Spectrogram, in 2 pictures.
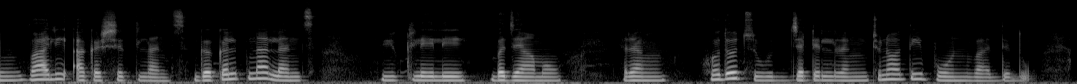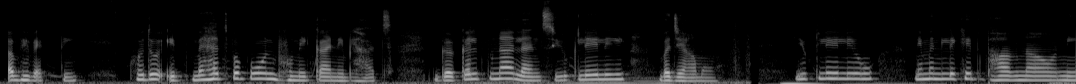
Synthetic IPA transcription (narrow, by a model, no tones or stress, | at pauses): ʋaːliʔaːkɐɾʃɪt̪lɐnt͡sɡɐkɐlpnaːlɐnt͡s | jukleːle | bɐd͡ʒjaːmoː | ɾɐŋɡ | hod̪oːt͡suːd͡ʒɐʈɪlɾɐŋɡt͡ʃunoːt̪ipuːɾnʋaːd̪jɐd̪ṵːɐbʱiʋjɐk̚t̪i | hod̪oːʔɪt̪mɐɦɐt̪ʋɐpuːɾnbʱuːmikaːnibʱjaːt͡sɡɐkɐlpnaːlɐnt͡sjukleːlibɐd͡ʒaːmoː | jukleːliũ | nimɐnlɪkʰɪt̪bʱaːʋnaːoni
